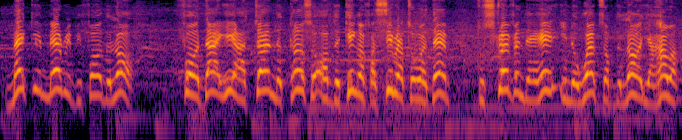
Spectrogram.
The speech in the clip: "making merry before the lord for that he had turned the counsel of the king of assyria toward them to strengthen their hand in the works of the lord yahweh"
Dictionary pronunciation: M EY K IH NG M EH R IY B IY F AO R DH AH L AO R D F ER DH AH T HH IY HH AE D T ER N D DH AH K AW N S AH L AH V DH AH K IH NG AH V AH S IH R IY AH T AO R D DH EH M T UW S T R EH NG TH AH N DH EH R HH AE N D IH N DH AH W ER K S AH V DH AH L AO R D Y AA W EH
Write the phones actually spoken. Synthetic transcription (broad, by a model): M EY K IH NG M EH R IY B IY F AO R DH AH L AO F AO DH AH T HH IY HH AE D T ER N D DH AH K AW N S AH L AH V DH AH K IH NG AH V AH S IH R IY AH T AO W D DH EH M T UW S T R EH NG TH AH N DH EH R HH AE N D IH N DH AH W ER K S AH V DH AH L AO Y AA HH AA W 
